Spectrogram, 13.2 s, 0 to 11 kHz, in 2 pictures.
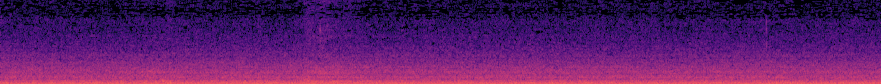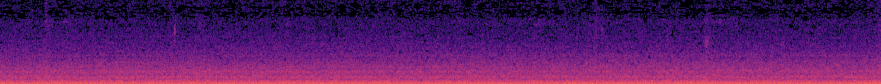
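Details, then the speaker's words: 2012 Peugeot 208 with a replacement engine, engine switched off: a steady radiator-fan roar with a constant low hum. The fans keep running at full speed after shutdown, apparently because the AC system is empty and its pressure signal is logged as too low or implausible. "so let me just turn it off now the fans are still kicking in full speed uh why is this doing this"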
